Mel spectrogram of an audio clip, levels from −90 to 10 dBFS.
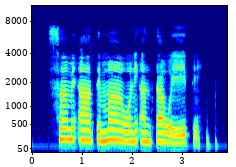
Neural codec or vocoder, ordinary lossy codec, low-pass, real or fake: none; AAC, 48 kbps; 7.2 kHz; real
